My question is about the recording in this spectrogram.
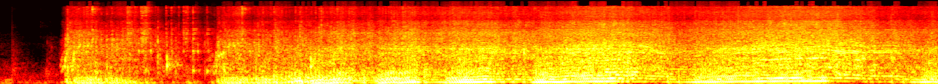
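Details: Old two-stroke weed trimmer that wasn't drawing fuel through its line: it runs but won't settle, revs hunting unevenly as if fuel-starved. Owner suspects a dirty or bad carburetor diaphragm, which was then replaced.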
